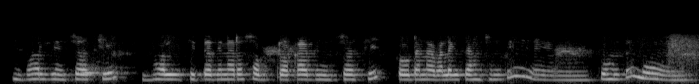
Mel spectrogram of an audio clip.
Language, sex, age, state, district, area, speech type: Odia, female, 45-60, Odisha, Sambalpur, rural, conversation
